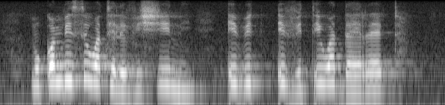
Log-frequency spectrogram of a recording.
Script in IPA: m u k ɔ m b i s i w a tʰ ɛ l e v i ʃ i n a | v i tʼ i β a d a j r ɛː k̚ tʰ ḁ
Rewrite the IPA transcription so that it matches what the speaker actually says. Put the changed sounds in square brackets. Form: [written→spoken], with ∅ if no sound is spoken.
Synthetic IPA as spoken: m u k [ɔ→o] m b i s i w a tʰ ɛ l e v i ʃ i n [a→i] | v i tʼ i [β→w] a d a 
